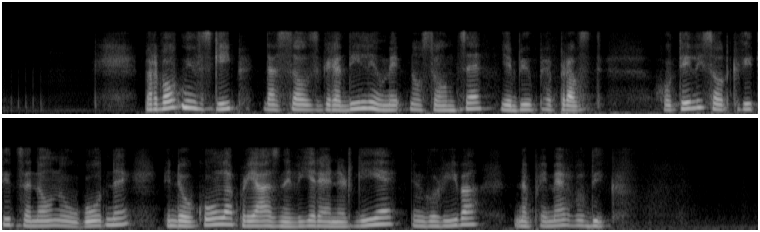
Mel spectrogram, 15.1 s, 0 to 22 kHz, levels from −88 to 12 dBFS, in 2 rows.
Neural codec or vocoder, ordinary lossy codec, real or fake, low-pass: codec, 16 kHz in and 24 kHz out, 0.9 kbps, LongCat-Audio-Codec, four codebook decoder; none; fake; 7.2 kHz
